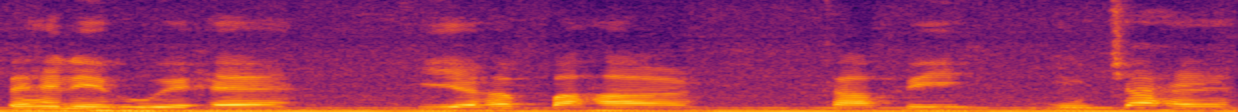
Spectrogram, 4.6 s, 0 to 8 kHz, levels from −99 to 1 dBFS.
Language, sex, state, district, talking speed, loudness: Hindi, male, Haryana, Charkhi Dadri, 105 wpm, -16 LUFS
